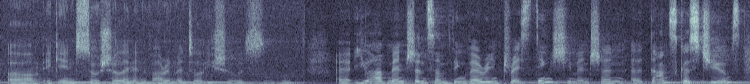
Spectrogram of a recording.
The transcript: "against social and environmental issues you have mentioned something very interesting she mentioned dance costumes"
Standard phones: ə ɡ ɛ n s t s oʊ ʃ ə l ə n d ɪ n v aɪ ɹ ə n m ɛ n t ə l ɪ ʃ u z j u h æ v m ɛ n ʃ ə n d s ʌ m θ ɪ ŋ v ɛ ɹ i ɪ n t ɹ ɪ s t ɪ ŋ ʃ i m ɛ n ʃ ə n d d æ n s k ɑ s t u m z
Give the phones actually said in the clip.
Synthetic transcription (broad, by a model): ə ɡ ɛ n s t s oʊ ʃ ə l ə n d ɪ n v aɪ ɹ ə n m ɛ n t ə l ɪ ʃ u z j u h æ v m ɛ n ʃ ə n d s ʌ m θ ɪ ŋ v ɛ ɹ i ɪ n t ɹ ɪ s t ɪ ŋ ʃ i m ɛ n ʃ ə n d d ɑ n s k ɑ s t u m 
